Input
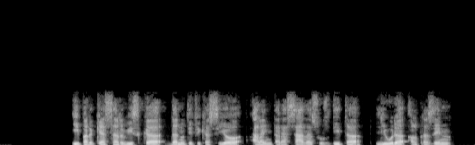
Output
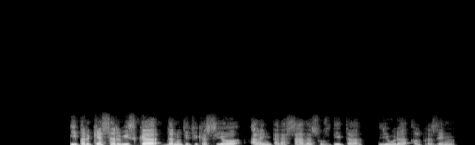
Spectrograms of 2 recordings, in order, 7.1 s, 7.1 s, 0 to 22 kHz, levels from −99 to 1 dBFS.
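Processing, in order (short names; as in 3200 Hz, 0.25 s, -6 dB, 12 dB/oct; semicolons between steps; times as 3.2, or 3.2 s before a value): Doppler pass-by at 2.22, 10 m/s, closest 2.1 m; LPF 4100 Hz 24 dB/oct; gate with hold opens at -53 dBFS; bell 190 Hz +5 dB 1.8 oct; AGC gain up to 13 dB; spectral noise reduction 18 dB; pitch shift -8.5 st; gain -1 dB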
